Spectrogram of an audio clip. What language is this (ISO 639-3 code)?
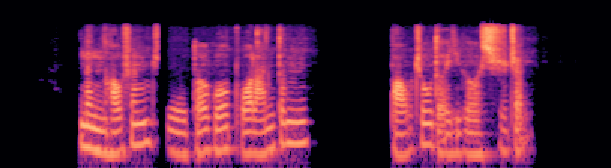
zho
